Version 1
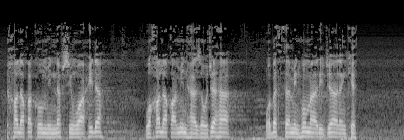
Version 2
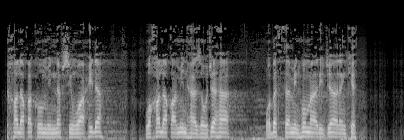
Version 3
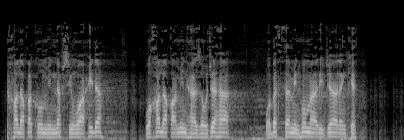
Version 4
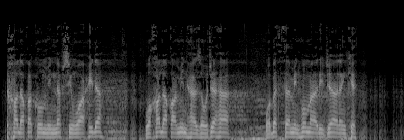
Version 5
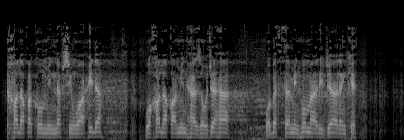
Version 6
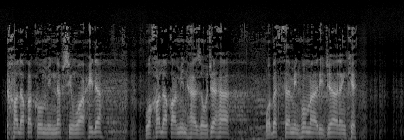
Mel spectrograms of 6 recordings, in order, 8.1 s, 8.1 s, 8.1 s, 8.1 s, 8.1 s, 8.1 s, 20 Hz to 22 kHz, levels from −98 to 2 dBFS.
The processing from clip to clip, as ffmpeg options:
-af "agate=range=0.0355:threshold=0.00794:ratio=16:detection=peak,volume=0.841"
-af "highshelf=f=2400:t=q:w=3:g=-7,volume=0.531"
-af "acompressor=threshold=0.0141:ratio=3"
-af "bandpass=f=5300:t=q:w=0.54:csg=0,volume=2.99"
-af "aexciter=amount=4.2:drive=5.8:freq=7400"

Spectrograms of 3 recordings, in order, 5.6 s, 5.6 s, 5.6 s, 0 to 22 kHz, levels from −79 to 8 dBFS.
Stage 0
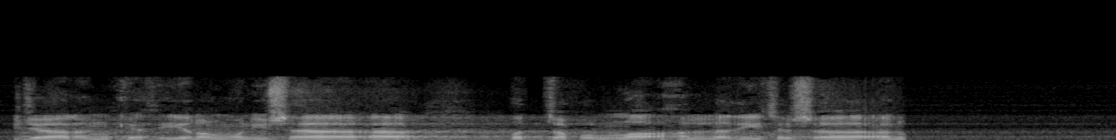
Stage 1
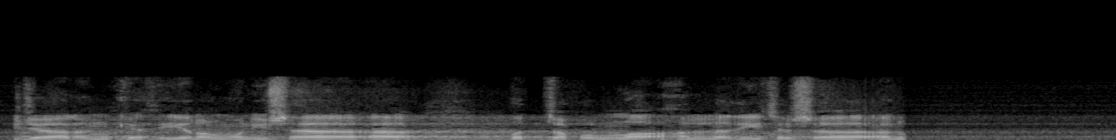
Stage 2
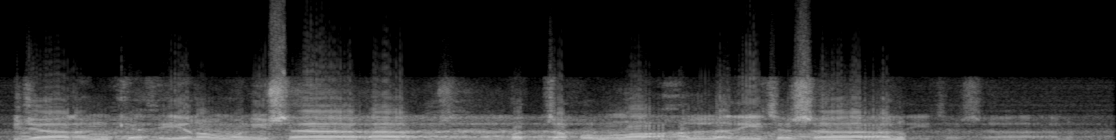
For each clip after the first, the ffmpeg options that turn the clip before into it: -filter_complex "[0:a]highshelf=f=7500:g=-7.5,asplit=2[s0][s1];[s1]acompressor=threshold=0.02:ratio=6,volume=0.891[s2];[s0][s2]amix=inputs=2:normalize=0"
-af "aecho=1:1:844:0.158,aeval=exprs='0.473*(cos(1*acos(clip(val(0)/0.473,-1,1)))-cos(1*PI/2))+0.211*(cos(5*acos(clip(val(0)/0.473,-1,1)))-cos(5*PI/2))':c=same,asoftclip=type=tanh:threshold=0.355"

